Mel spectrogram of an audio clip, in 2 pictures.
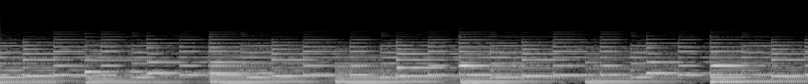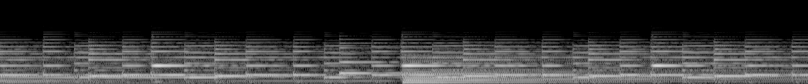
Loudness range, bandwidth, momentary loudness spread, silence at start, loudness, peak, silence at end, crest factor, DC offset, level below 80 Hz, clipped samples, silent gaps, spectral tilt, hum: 2 LU; 4.8 kHz; 7 LU; 0 s; -19 LUFS; -4 dBFS; 0 s; 16 dB; under 0.1%; -34 dBFS; under 0.1%; none; -10 dB/octave; none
